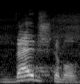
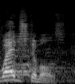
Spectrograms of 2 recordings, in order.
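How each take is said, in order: First: The word begins with a V sound. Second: The word begins with a W sound. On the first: The speaker calls it right. "You're actually having vegetables" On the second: The speaker calls it wrong.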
